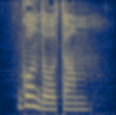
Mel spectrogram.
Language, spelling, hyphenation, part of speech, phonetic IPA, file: Hungarian, gondoltam, gon‧dol‧tam, verb, [ˈɡondoltɒm], Hu-gondoltam.ogg
- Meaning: 1. first-person singular indicative past indefinite of gondol 2. first-person singular indicative past definite of gondol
